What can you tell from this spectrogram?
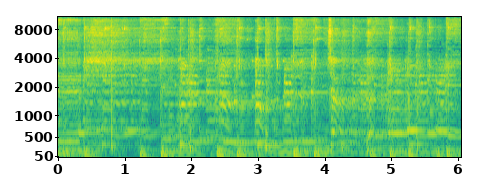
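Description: Live band playing Thai ramwong dance music: a steady drum beat about twice a second under a sustained melody line.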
